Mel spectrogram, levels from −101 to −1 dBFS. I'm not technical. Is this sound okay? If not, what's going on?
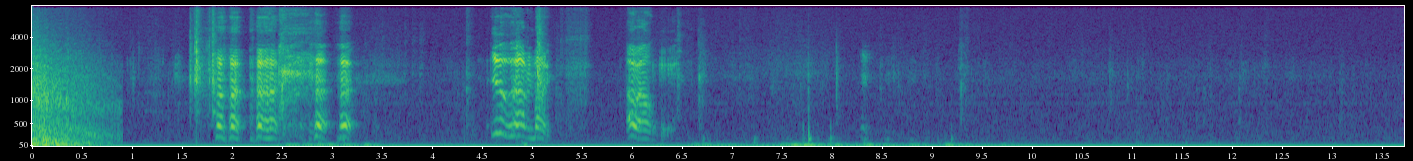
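No, it isn't quite okay. There are two problems close together.

At 4.32 s there is a skip ahead. About a second of sound never arrived in time, or was thrown away because too much had piled up. Playback jumps straight past the missing part. There is no pause and no filler, so the sound before and after the jump is stitched together directly. Whatever happened in that second is simply gone.

Right after that, from 4.42 s to 6.78 s, there is a jitter buffer speed-up. The receiving end was holding more sound than it wanted, which added delay. To catch up, it kept snipping out tiny slivers, each one or a few vibration cycles long. Together they add up to about a third of a second. The sound plays about 11% faster, but the pitch stays the same. It sounds hurried.

The sound came through a call line that uses the G.722 codec. That line carries nothing above 8 kHz, so the very top of the sound is missing.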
